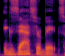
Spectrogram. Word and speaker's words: exacerbate: The text says that competition can exacerbate social tensions. Exacerbate. – The pronunciation of this word can often trip up learners. It's pronounced X-A-S-S, or bait. Exacerbate.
